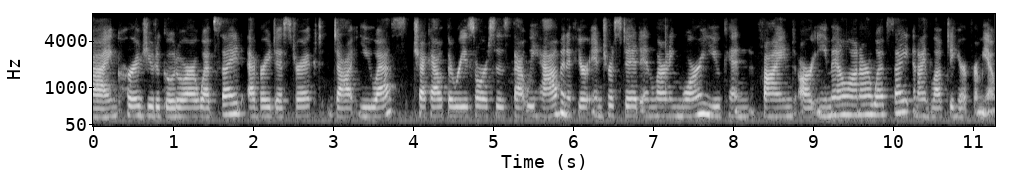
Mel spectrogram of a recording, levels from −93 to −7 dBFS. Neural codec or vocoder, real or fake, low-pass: none; real; 7.2 kHz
